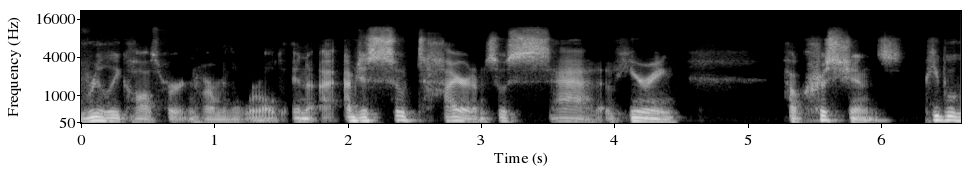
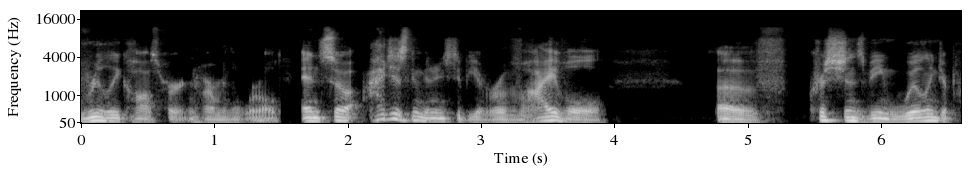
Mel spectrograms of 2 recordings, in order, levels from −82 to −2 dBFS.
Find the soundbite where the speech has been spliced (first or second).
second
